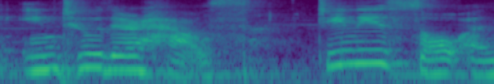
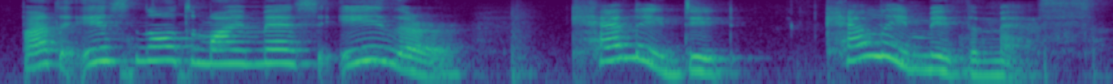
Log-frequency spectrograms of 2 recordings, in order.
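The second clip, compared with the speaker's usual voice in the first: mild arguing; 7 semitones higher than usual. A narrator's reading. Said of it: "They began to argue".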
